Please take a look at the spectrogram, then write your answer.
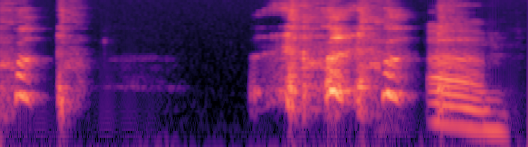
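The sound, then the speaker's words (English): A person who has been smoking from a pipe gives a couple of short coughs, a pause, then a harsh, raspy coughing fit trailing off into a strained, throaty groan. “The cough of glory.”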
